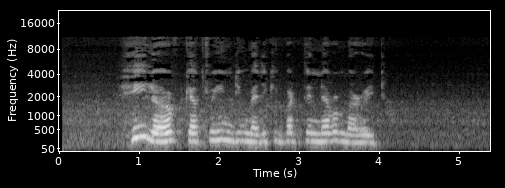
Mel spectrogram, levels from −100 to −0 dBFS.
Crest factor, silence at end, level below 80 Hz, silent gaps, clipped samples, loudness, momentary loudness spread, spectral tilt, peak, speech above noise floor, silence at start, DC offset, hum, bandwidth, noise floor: 20 dB; 1.45 s; -62 dBFS; none; under 0.1%; -22 LUFS; 13 LU; -8 dB/octave; -4 dBFS; 36 dB; 0.8 s; under 0.1%; none; 11.5 kHz; -57 dBFS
